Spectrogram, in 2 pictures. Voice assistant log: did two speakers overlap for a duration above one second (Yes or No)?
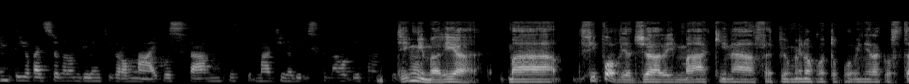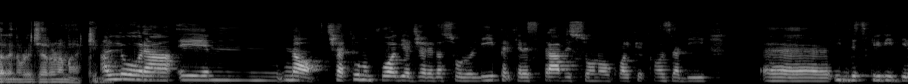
No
